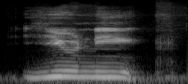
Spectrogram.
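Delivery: ordinary delivery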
